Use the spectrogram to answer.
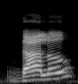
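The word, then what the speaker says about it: دال: দেখেন তা যেমন বলছিলাম দালও ওইভাবেই উচ্চারণ হবে। জিহ্বার আগা সামনের উপরের দুই দাঁতের গোড়া এবং সামান্য তালুর সঙ্গে লাগাইয়া দাল।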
